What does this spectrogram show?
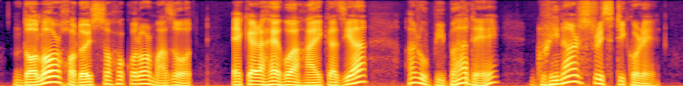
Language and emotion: Assamese, disgusted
